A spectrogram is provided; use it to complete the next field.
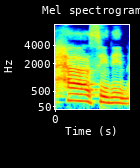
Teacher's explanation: হাটা এখানে সফট হা, কোনোভাবেই কিন্তু হাসিদিন বলা যাবে না, বলতে হবে হাসিদিন। হাটা খুব সফট হবে, একটু বাতাস বের হবে কণ্ঠনালী থেকে।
